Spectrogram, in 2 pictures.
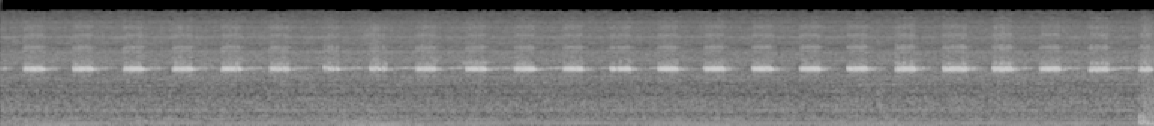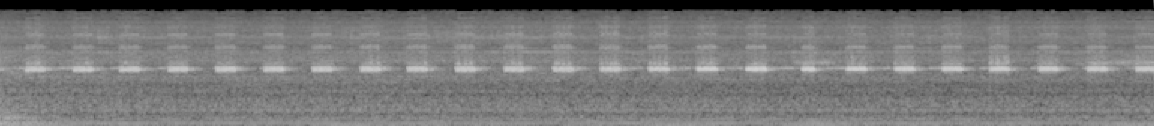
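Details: Fulton's tree cricket male in song, a regular pulse of clean high-pitched chirps about two and a half per second, one brief low thump near the middle, steady low hum underneath.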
